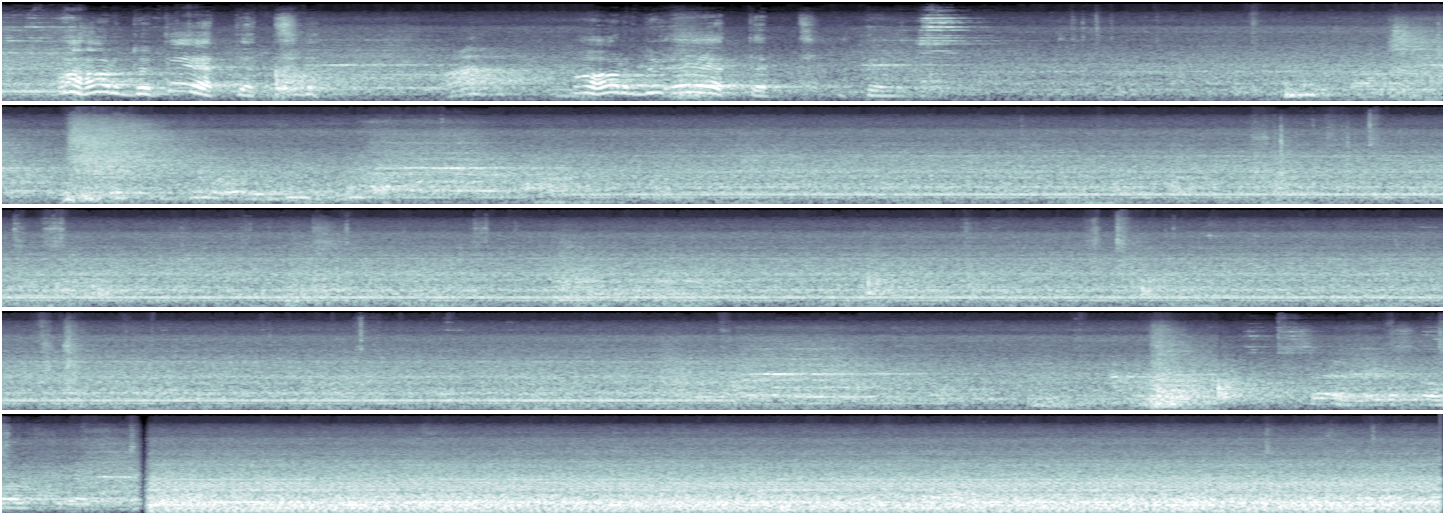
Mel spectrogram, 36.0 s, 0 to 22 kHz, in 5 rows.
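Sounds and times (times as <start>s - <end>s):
valve grinder motor hum: 29.6s - 36.0s.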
